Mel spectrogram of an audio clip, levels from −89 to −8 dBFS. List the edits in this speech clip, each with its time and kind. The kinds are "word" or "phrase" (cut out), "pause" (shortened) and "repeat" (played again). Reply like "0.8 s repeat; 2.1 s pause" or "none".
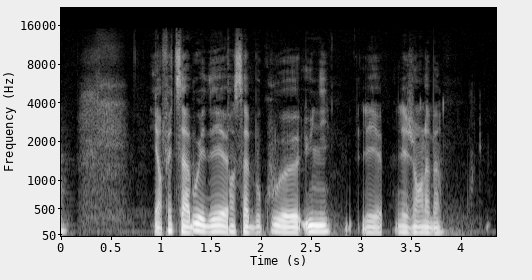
1.3 s word; 1.7 s word; 3.2 s word

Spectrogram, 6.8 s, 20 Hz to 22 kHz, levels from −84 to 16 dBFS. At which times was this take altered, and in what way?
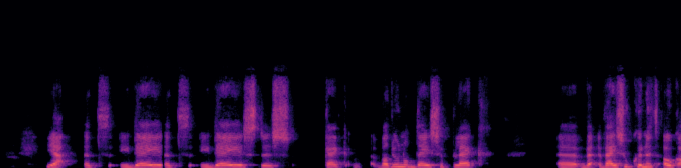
1.6 s repeat; 3.1 s pause; 3.9 s word

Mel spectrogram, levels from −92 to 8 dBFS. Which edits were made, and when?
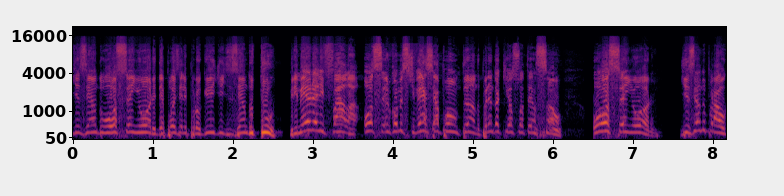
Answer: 2.6 s pause

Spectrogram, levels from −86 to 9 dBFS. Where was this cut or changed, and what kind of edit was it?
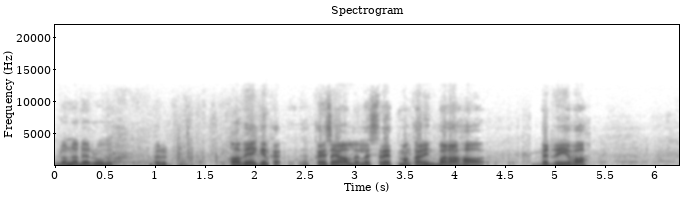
2.1 s word; 2.7 s phrase; 4.7 s pause

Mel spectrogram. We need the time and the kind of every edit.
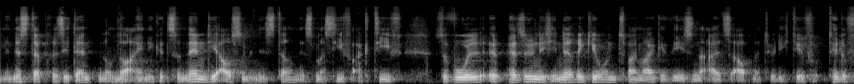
none

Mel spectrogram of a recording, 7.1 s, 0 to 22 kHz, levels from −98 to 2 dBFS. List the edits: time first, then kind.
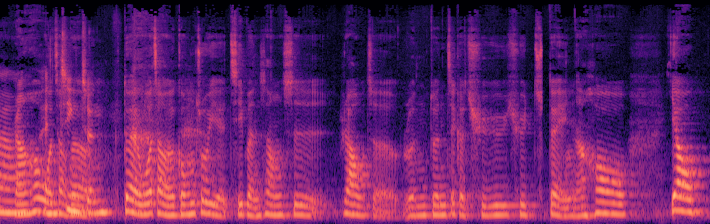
3.4 s pause; 5.4 s word

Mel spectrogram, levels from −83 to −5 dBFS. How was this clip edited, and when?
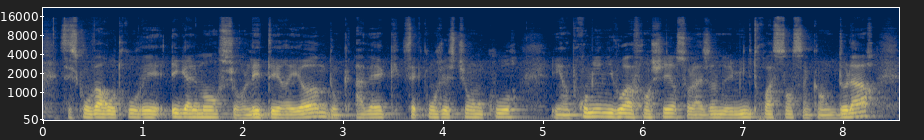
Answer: none

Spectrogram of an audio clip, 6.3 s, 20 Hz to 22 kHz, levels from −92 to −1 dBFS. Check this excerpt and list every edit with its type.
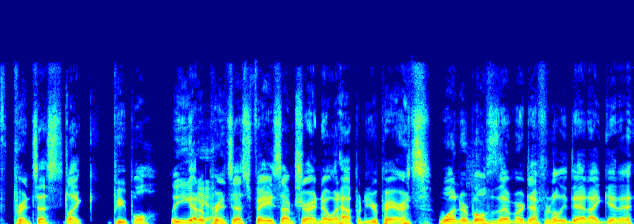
2.9 s word

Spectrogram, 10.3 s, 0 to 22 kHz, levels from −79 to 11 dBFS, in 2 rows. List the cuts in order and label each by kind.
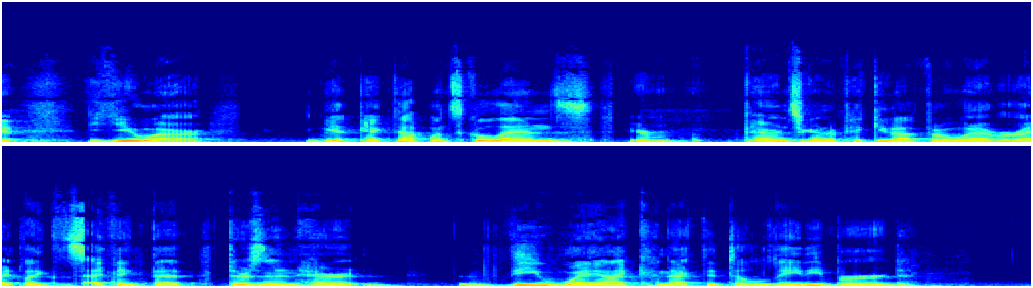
1.6 s word; 3.0 s pause; 5.5 s word; 6.2 s pause; 7.2 s pause

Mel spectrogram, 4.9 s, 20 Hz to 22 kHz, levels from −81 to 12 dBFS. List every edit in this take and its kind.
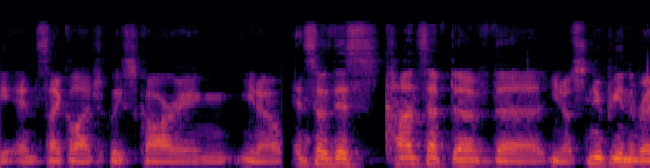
none

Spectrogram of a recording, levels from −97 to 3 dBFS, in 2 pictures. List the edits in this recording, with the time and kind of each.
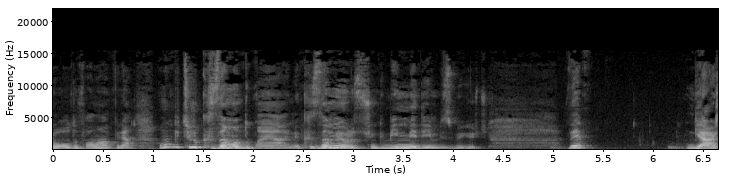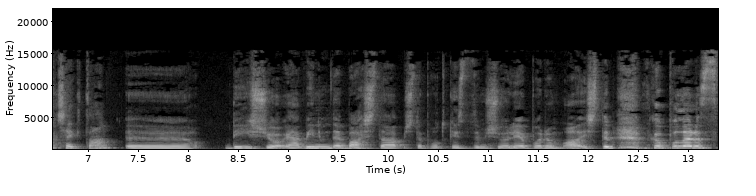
2.0 s word; 12.2 s word

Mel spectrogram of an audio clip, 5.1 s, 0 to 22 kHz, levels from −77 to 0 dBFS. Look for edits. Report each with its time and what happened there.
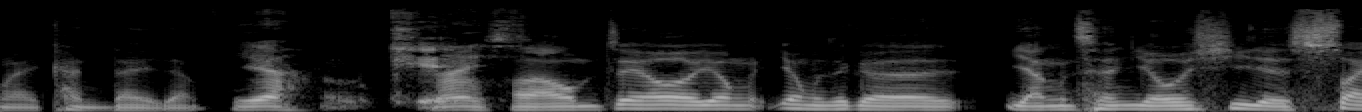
3.7 s pause

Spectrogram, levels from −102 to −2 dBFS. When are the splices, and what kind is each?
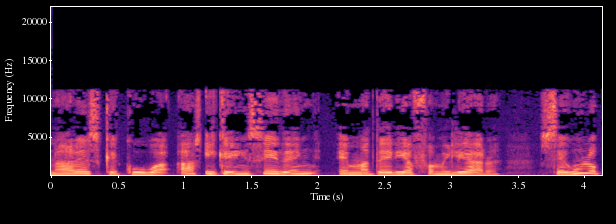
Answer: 1.1 s word

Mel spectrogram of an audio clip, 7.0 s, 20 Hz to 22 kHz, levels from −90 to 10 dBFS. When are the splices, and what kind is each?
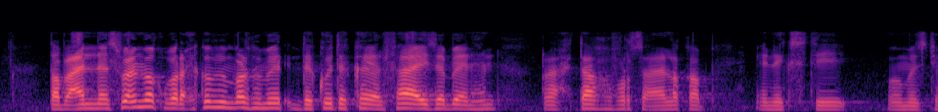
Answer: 2.1 s word

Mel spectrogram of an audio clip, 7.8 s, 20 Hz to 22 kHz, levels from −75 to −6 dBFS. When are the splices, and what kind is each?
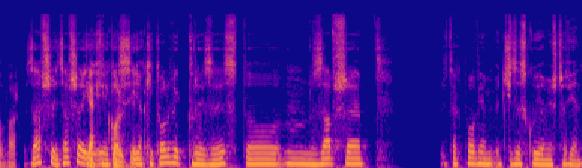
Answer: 6.8 s word

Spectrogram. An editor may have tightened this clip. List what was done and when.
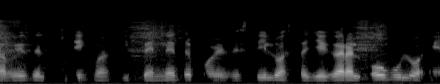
1.2 s pause

